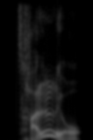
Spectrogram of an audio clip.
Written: 残留

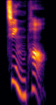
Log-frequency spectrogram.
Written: 浸泡

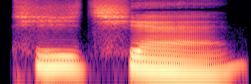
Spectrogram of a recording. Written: ti2 qian2

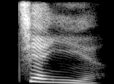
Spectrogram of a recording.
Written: jian4 yi4

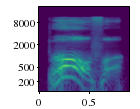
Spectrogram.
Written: 抱负

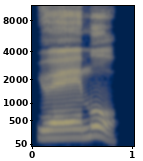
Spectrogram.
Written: 岳母

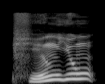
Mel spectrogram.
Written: 平庸

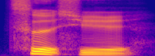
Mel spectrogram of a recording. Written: 次序

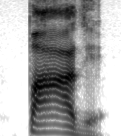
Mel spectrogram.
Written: 巴结

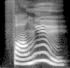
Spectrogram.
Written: 防御

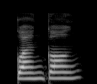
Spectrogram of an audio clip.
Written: 观光

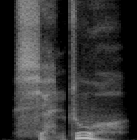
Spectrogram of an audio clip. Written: 显著

